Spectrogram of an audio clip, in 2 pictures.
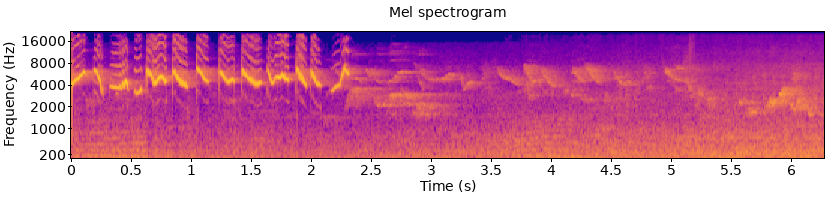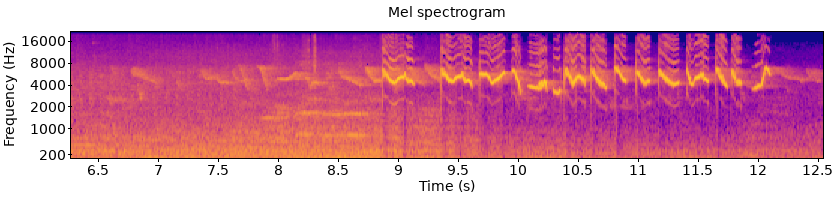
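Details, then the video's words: White-eye singing "líu" to stimulate singing: two runs of fast, high, wavering whistles with a long gap of softer mixed chirps and background noise between them. "Vành khuyên líu đấu. Kích lửa vành khuyên líu đấu"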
